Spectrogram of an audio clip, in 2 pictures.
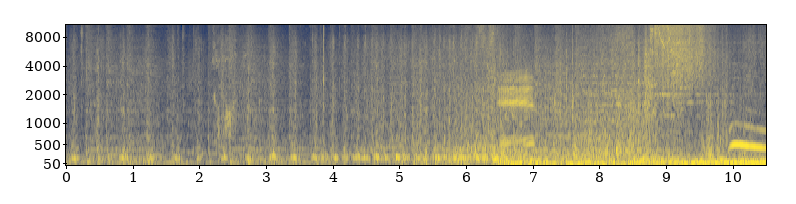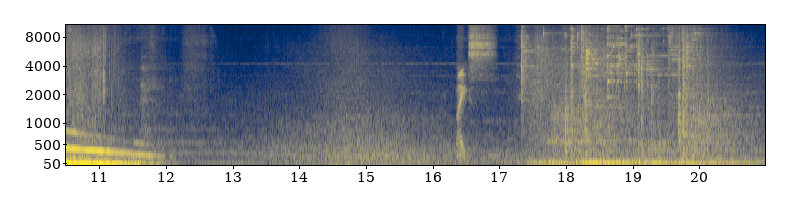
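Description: Soundtrack of a sword-duel scene: dramatic music with booming impact effects and voices, growing to its loudest about ten seconds in and cutting away abruptly around twelve seconds. A single sharp hit comes a few seconds later, then the music rises again.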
